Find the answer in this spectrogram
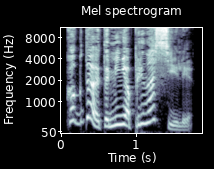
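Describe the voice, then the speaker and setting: A woman's voice: high-pitched, huge pitch swings, brisk, darkish tone, no room sound, studio quality, pitched above the performer's own voice. Woman doing a grumbling hot-tempered prince. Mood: blustering. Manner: grumbling, blustering. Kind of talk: audiobook character voice.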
